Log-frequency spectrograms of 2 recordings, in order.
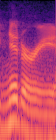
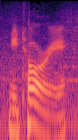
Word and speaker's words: Nitori: name and even still i sometimes say nittari instead of nitori and everyone else that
